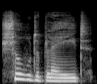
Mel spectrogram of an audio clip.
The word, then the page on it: shoulder blade: British English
